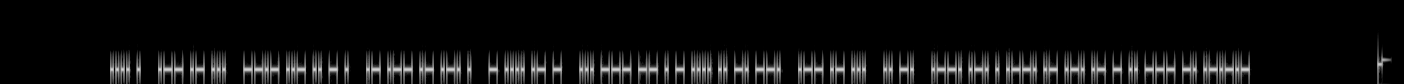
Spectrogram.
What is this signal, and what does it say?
Morse code, heard as a keyed tone, about 44 wpm, 700 Hz. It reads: HE WAS QUITE AWARE THAT SOMETHING WAS IN PREPARATION.
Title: Sentences from Top 1400 Words 45wpm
